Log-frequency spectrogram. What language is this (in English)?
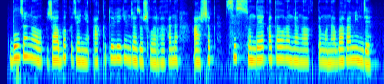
Kazakh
